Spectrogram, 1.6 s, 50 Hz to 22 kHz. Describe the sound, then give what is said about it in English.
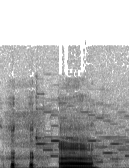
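A phone alarm set for 1:30 goes off: two quick chirping blips followed by a sustained buzzy electronic tone lasting about half a second, fairly loud with no talking over it. “I set an alarm for 1:30 because I am deep into staycation mode”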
